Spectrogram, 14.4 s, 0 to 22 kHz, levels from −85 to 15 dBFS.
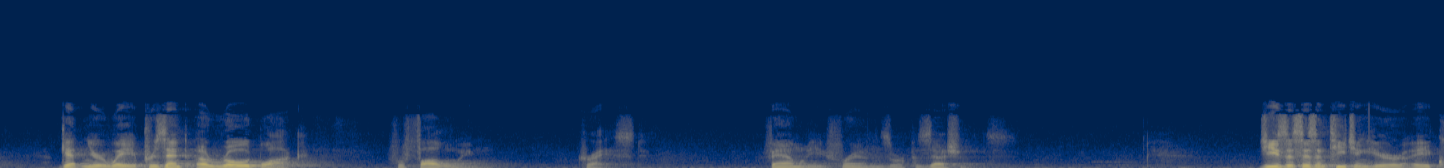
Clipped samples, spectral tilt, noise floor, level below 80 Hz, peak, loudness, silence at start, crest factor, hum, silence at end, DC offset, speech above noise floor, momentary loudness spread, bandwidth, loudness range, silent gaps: under 0.1%; -7 dB/octave; -58 dBFS; -52 dBFS; 0 dBFS; -20 LUFS; 0.6 s; 22 dB; none; 0 s; under 0.1%; 38 dB; 21 LU; 8.6 kHz; 18 LU; none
